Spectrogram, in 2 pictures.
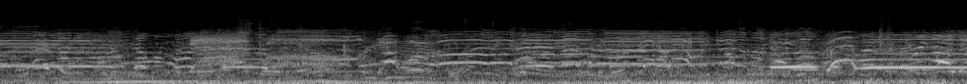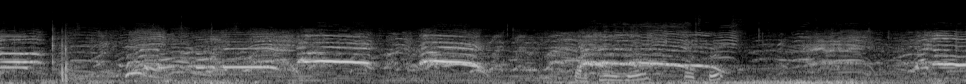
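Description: Young girls shout and cheer loudly outdoors.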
